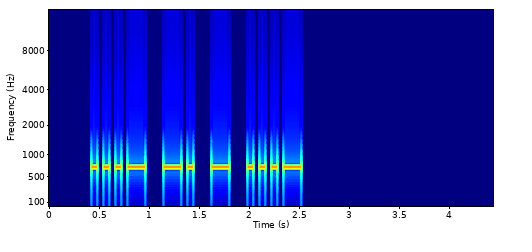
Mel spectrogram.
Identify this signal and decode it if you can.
Morse code, heard as a keyed tone, about 20 wpm, 700 Hz. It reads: VNTV
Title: All Cut Numbers - 4-Digit 20wpm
